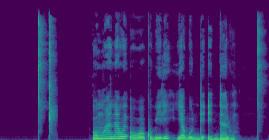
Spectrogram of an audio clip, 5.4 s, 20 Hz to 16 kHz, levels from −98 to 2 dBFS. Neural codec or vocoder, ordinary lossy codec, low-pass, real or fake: none; MP3, 96 kbps; 14.4 kHz; real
